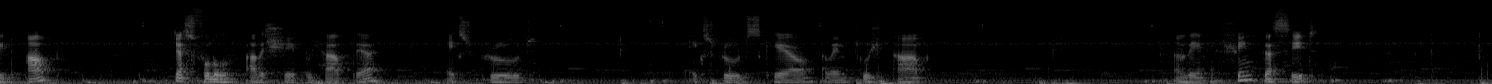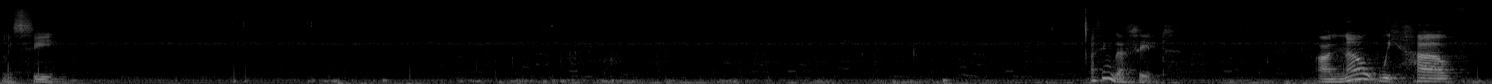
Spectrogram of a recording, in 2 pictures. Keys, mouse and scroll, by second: 0.0 s, 6.2 e, 7.1 s, 8.6 g, 10.4 e, 11.7 Tab, 12.0 scroll down 1, 14.8 Tab, 18.0-23.3 drag, 21.0 n, 23.3 scroll down 1.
